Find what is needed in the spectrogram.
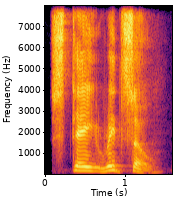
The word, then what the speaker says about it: sterizo: In the Greek, the word establish is stairizo. It's spelled S-T-E-R-I-Z-O. Stairizo.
